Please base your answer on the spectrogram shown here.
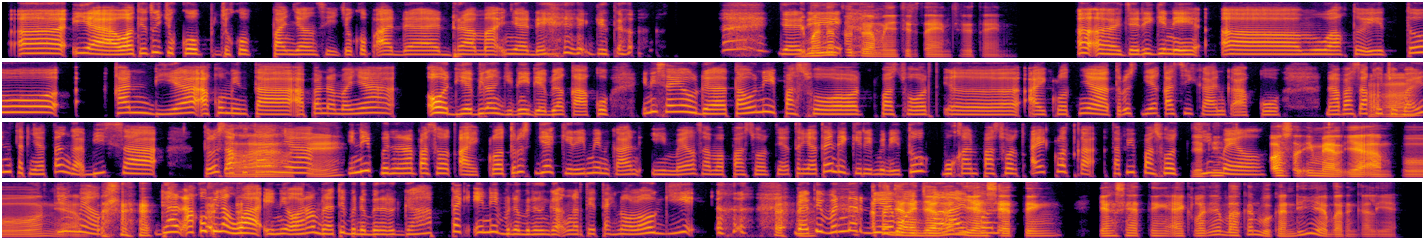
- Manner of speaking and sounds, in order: laughing while speaking: "deh, gitu"; tapping; chuckle; chuckle
- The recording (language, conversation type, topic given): Indonesian, podcast, Ceritakan, hobi apa yang paling membuat waktumu terasa berharga?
